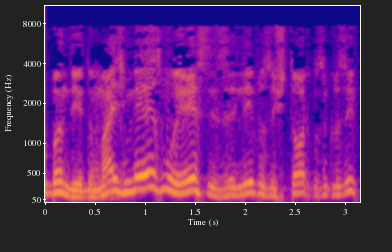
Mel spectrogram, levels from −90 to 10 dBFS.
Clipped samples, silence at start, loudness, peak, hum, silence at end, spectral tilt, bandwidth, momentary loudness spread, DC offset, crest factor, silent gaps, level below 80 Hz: under 0.1%; 0 s; -20 LUFS; -6 dBFS; none; 0 s; -6.5 dB/octave; 8 kHz; 10 LU; under 0.1%; 14 dB; none; -50 dBFS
